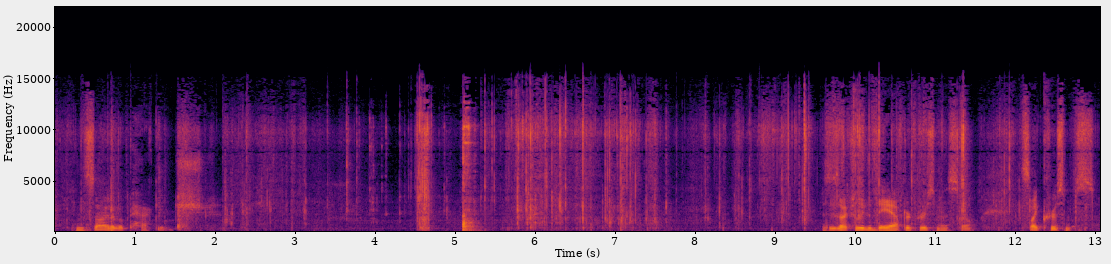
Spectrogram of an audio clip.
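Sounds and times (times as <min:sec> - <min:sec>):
plastic mailer crinkling: 0:00.0 - 0:01.2, 0:02.1 - 0:12.7
sharp plastic crackles: 0:02.1 - 0:12.2.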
